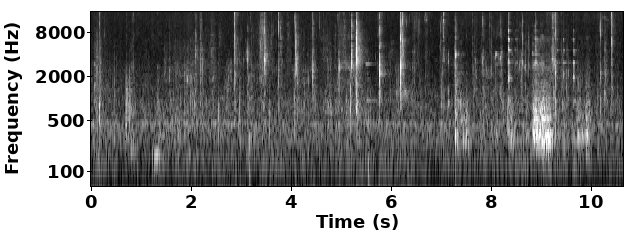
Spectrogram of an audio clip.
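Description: Close-miked chewing of tteokbokki rice cakes and corn dog, a steady run of small wet clicks and smacks from mouths full of food. About nine seconds in there is a short, louder muffled sound.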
